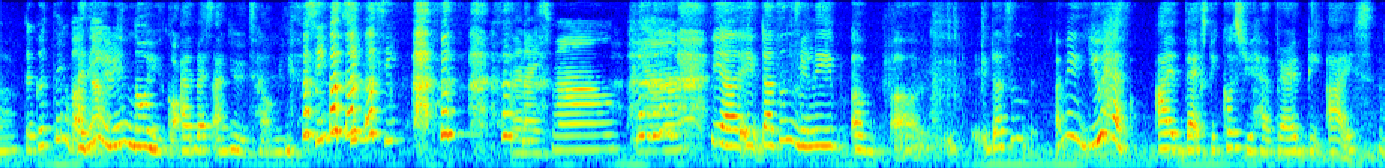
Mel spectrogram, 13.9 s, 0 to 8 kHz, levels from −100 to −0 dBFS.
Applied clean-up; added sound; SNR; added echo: none; none; none; none.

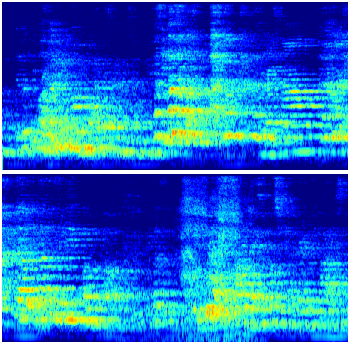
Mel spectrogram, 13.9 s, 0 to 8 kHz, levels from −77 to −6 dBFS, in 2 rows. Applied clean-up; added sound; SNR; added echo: none; Hiss; 12 dB; reverberation time 2.2 s.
